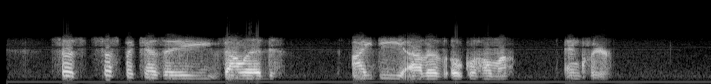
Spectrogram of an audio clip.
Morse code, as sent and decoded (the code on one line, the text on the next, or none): none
